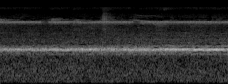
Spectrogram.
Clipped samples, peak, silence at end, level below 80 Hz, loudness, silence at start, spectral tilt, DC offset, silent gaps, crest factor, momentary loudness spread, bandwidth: under 0.1%; -12 dBFS; 0 s; -76 dBFS; -25 LUFS; 0 s; 1 dB/octave; under 0.1%; none; 14 dB; 5 LU; 15.5 kHz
